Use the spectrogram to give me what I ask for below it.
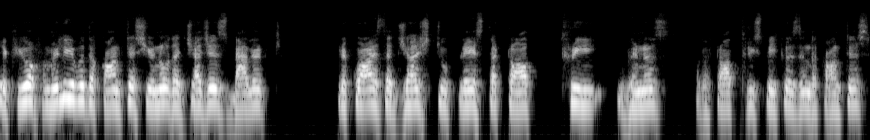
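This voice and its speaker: A man's high voice at a moderate pace, dry and close with no echo, over a quiet background. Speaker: public speaking trainer and contest speaker. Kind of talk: training talk.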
